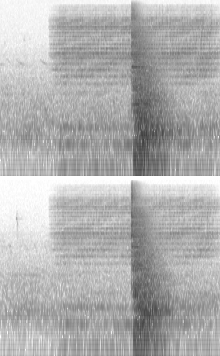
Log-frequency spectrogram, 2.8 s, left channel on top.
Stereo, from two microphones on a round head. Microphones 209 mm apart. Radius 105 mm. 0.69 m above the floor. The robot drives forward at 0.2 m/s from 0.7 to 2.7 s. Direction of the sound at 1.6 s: 30° right (ahead or behind).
